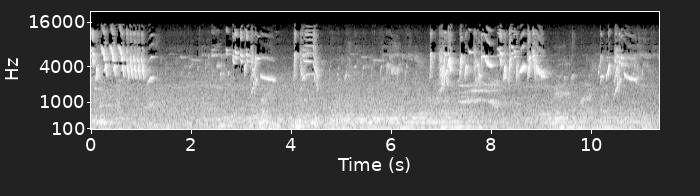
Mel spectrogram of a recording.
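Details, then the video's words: Goldfinch singing in the lak lak song style. It gives rapid bursts of bright, high twittering and chirping notes with short pauses between phrases, over a steady low background hum. "Saka ötümü lak lak"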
